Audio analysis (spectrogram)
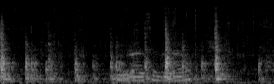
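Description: Rajma kidney beans tipped into a pan and stirred, giving soft, irregular scraping and clinking knocks with a faint sizzle, close by and fairly quiet, with a few louder spoon strikes near the end.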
